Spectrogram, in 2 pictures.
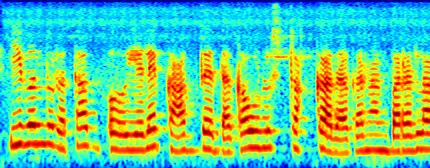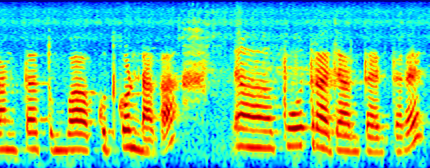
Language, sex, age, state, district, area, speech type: Kannada, female, 18-30, Karnataka, Shimoga, rural, spontaneous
